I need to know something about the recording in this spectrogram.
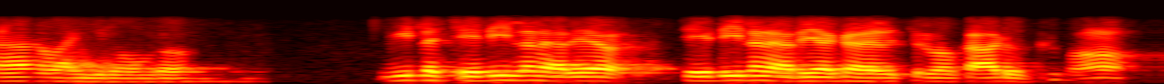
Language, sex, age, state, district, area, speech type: Tamil, male, 18-30, Tamil Nadu, Perambalur, rural, conversation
